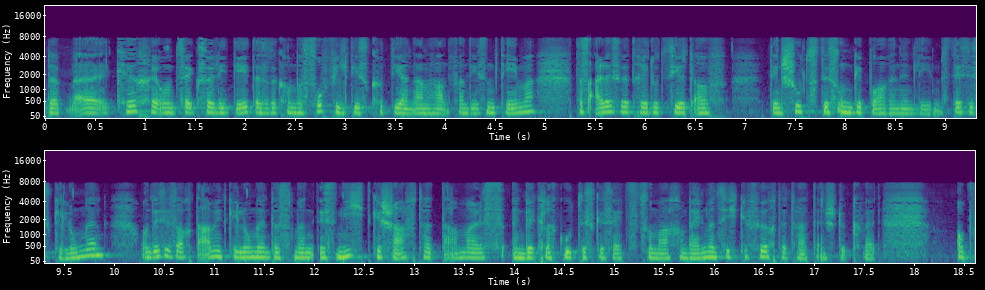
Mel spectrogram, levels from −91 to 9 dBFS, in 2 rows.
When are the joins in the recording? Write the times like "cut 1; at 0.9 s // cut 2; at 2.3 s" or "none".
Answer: cut 1; at 12.0 s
